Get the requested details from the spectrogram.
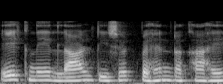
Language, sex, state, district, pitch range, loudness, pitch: Hindi, female, Bihar, Gaya, 175-195 Hz, -14 LUFS, 185 Hz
